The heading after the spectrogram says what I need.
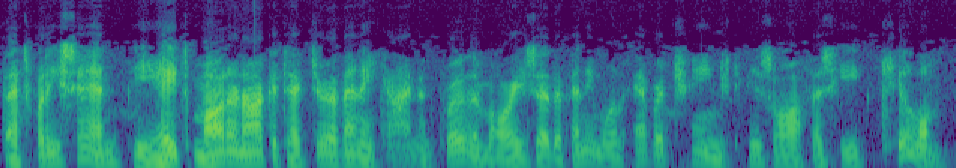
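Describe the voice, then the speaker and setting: An earnest young radio doctor. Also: male voice, mid-range voice, lively intonation, fairly quick, slightly rough. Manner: earnest, placating. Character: young male doctor, earnest and eager to please. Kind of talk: 1950s radio drama acting. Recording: dull old radio broadcast with faint hiss.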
